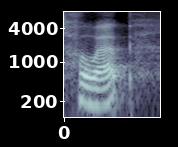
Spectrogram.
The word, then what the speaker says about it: Hope: Yeah, so it's actually pronounced Hoep, but that's the only person that calls me that is my husband. Um, so I just tell other people it is hope, but that came through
